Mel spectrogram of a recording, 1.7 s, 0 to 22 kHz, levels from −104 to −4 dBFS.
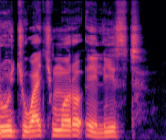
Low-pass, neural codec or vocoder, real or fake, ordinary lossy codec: none; none; real; none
